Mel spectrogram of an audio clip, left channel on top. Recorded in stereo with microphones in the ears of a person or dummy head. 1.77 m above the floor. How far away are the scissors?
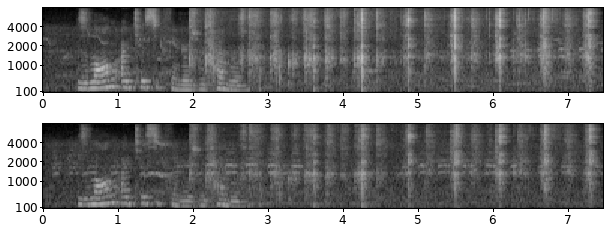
About 0.7 m.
